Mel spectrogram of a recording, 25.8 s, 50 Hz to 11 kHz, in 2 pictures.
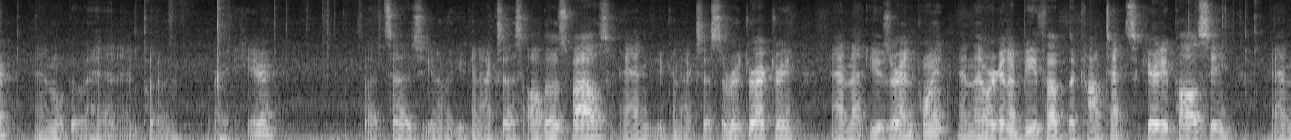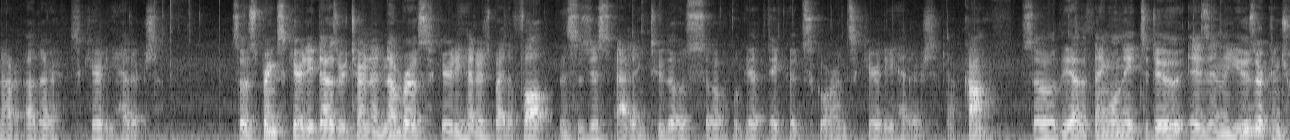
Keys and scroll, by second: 3.2 super+v, 3.4 super+s, 14.4 super+v, 15.0 super+s, 22.3 super+s.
